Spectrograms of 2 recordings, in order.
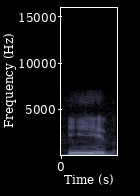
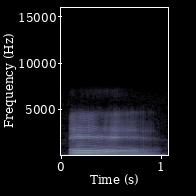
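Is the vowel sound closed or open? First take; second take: closed; open. First: The vowel is said closed. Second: The vowel is said fairly open. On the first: The speaker calls it wrong. "Não é um som de E, E, um som fechado" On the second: The speaker calls it right. "o som dela é um som de E"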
